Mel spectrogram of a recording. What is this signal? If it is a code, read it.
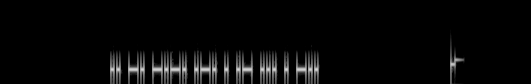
Morse code, heard as a keyed tone, about 40 wpm, 700 Hz. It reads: INCREASED
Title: ED Suffix - Top 100 Words with Base Words 40wpm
